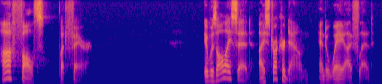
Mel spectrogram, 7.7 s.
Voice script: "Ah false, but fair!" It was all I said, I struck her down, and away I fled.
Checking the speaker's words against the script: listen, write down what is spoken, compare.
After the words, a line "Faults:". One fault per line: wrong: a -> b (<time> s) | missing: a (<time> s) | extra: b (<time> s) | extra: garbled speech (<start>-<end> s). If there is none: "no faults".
"Ah false, but fair!" It was all I said, I struck her down, and away I fled.
Faults:
no faults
